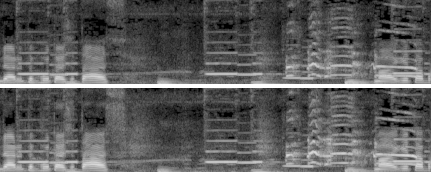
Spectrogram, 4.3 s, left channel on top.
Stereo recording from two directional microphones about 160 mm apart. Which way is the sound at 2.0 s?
Centre (ahead or behind).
